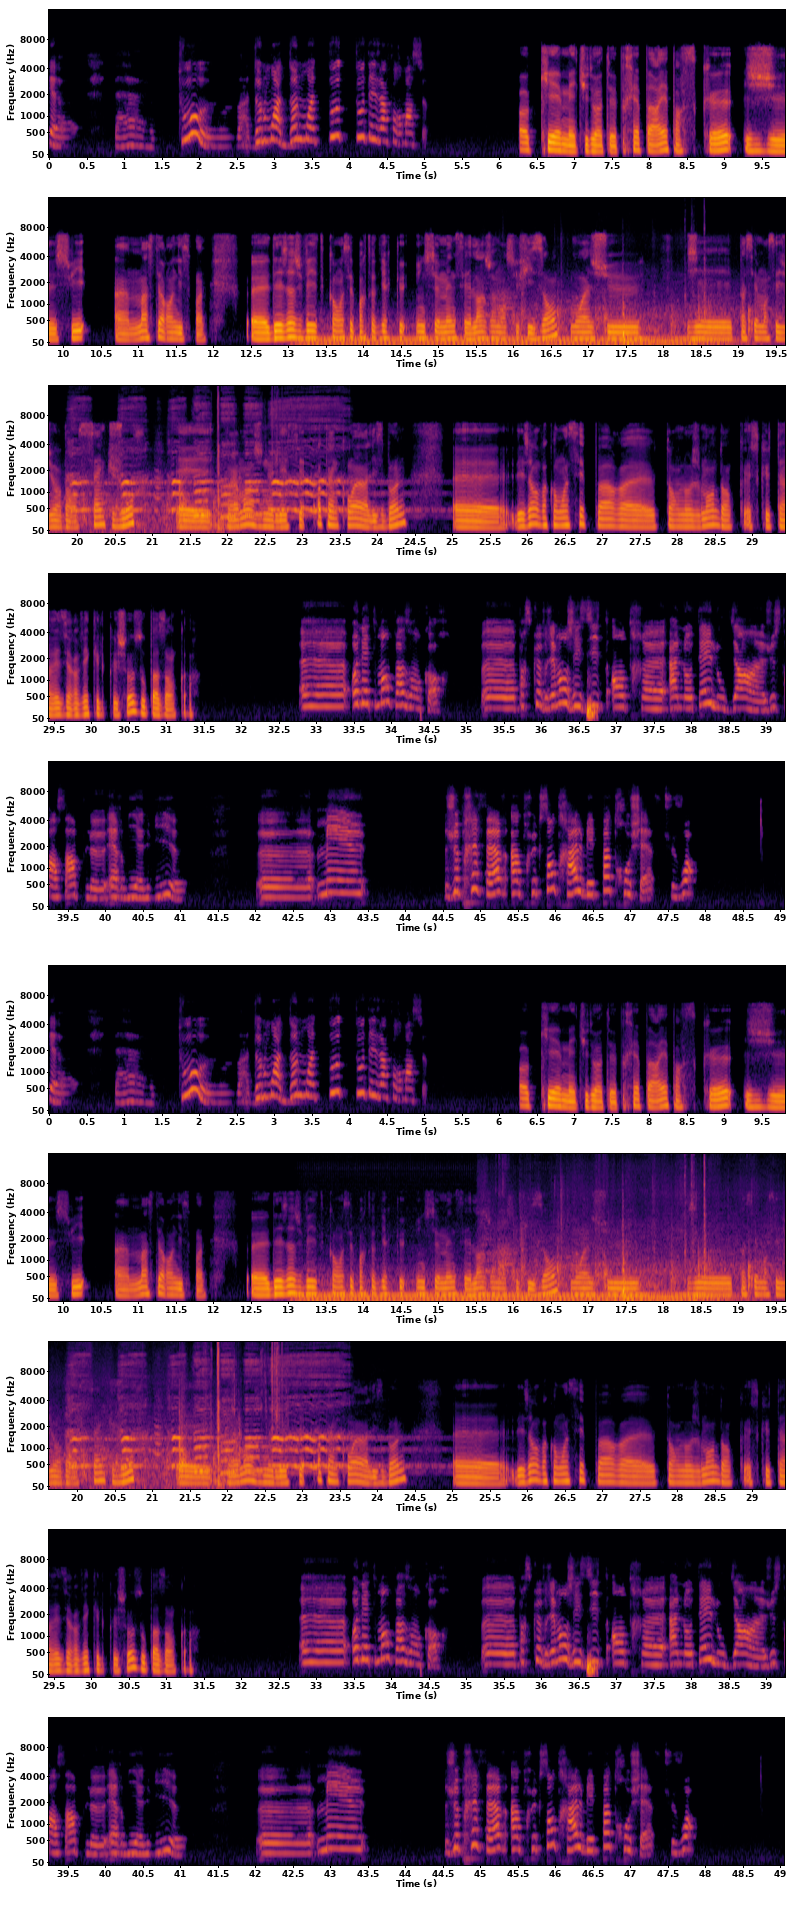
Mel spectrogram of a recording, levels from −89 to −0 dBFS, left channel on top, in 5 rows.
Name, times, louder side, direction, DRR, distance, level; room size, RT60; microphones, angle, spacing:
voice 1, 0.0-1.4 1.7-5.0 32.8-34.7 35.2-41.1 42.0-43.5 44.5-47.9, left 2 dB, 15° left, 4.1 m, -37 dB
voice 2, 6.3-10.3 10.7-17.7 18.3-20.9 21.3-31.4 36.6-36.7, left 2 dB, 60° left, 1.4 m, -28 dB
Motor vehicle (road), 13.0-19.4 21.7-22.1 22.4-22.8, right 1 dB, 45° right, 1.6 m, -33 dB
sound 1, 15.5-22.2, right 3 dB, 80° right, 3.0 m, -40 dB
sound 2, 19.8-24.6, right 1 dB, 10° right, 3.9 m, -33 dB
head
